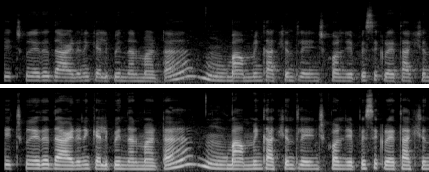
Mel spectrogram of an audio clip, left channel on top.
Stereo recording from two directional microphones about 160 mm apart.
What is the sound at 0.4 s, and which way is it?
Speech, 35° right (ahead or behind).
